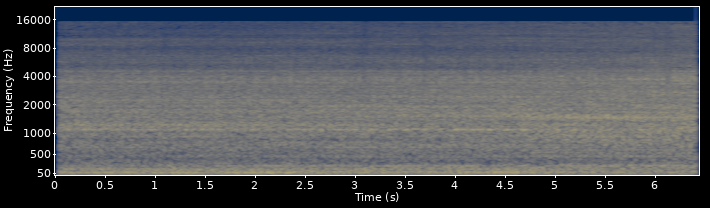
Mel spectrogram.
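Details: 2009 Acura MDX after idling for a few minutes at night: a loud, constant hiss from the engine bay over a steady idle, not changing with engine speed. Cause unknown.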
